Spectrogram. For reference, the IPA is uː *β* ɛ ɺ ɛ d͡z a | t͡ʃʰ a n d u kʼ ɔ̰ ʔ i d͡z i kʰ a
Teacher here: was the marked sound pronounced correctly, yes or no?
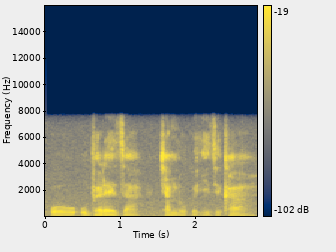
no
